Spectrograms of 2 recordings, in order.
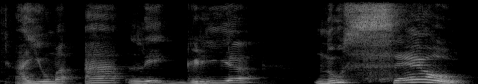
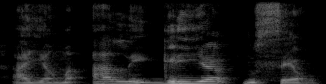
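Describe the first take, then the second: First: Very slow, building to a loud, high "céu"; exultant proclamation. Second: Slow, measured build on "alegria"; drawn-out proclamation. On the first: Preacher repeating heaven's joy to the flock, exultant cry. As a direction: draw out every word and swell into a ringing cry. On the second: Preacher telling the flock of heaven's joy, slow proclamation. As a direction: stretch "alegria", then settle on "no céu". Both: Real, not acted.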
